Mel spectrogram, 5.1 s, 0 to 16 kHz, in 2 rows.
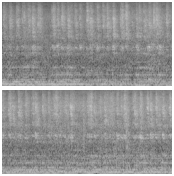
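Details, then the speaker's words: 1973 Camaro Z28 RS V8 idling after swapping stamped steel rockers for 1.6 ratio full roller rockers: deep steady burble, crisp crackle of individual cylinders firing, no rocker tapping; healthy idle. "You hear that nice little crackle? That's what you like to hear. You can hear the individual cylinders firing. That's what you love to hear. That's what an old muscle car should sound like."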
